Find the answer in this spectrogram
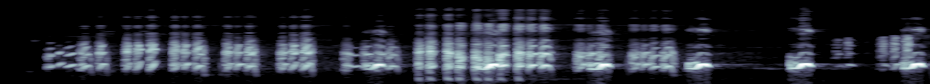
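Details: Trap-lure recording of a white-breasted waterhen in the country: rasping, stuttering notes build into a noisy burst, then settle into separate hooked croaks spaced about half a second apart.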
